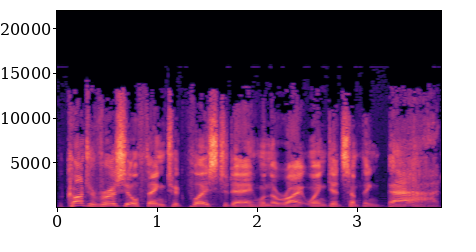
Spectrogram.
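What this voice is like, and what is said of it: Imitates a cable news presenter. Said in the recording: “your impression of MSNBC”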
